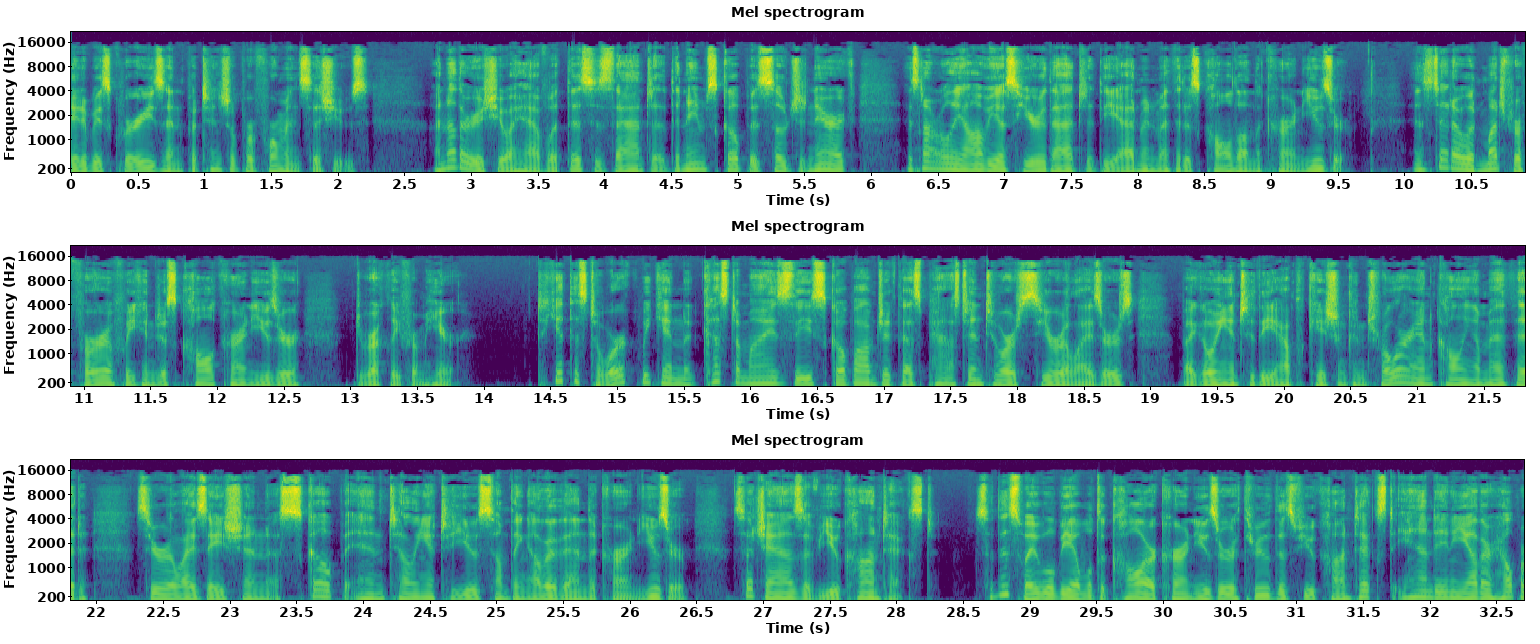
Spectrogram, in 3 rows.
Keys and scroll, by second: 29.2 alt+shift+Left.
